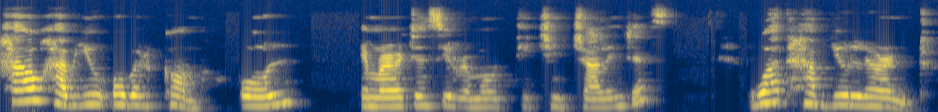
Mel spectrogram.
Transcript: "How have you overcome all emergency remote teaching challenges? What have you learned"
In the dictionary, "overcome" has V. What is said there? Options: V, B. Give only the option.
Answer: B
